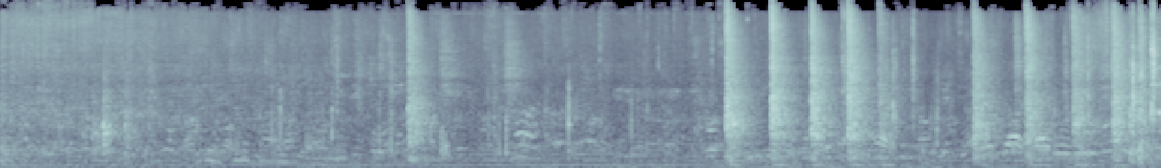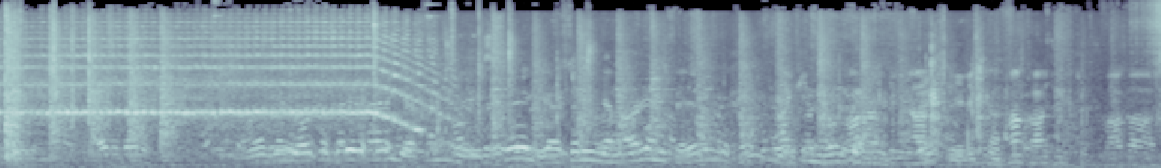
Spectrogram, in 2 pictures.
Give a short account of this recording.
The daily Gyumri market, where you can find absolutely everything you want. A long walk between the between vendors' stalls.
